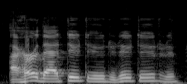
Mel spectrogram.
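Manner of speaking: ordinary talk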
